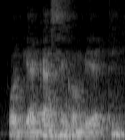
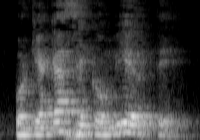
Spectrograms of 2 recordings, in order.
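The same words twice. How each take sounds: First: Hushed. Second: Emphatic. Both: Shown as a demonstration.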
